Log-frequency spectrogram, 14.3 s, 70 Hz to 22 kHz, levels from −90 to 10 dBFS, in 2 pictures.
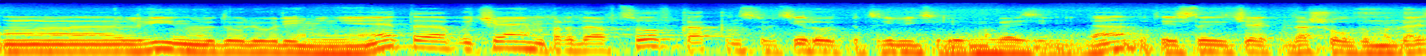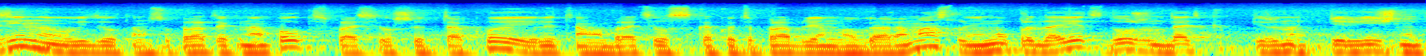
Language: Russian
